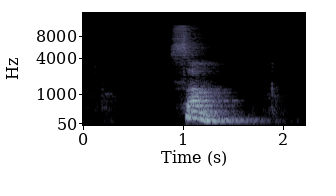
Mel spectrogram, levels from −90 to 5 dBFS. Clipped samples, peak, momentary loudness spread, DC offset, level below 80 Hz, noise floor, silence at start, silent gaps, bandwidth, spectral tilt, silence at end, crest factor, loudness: under 0.1%; -18 dBFS; 19 LU; under 0.1%; -74 dBFS; -66 dBFS; 0.9 s; none; 11.5 kHz; -6.5 dB/octave; 0.6 s; 20 dB; -34 LUFS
